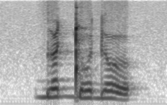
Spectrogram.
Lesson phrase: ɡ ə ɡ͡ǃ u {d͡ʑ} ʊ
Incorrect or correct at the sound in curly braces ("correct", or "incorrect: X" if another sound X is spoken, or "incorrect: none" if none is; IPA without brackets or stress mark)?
incorrect: d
